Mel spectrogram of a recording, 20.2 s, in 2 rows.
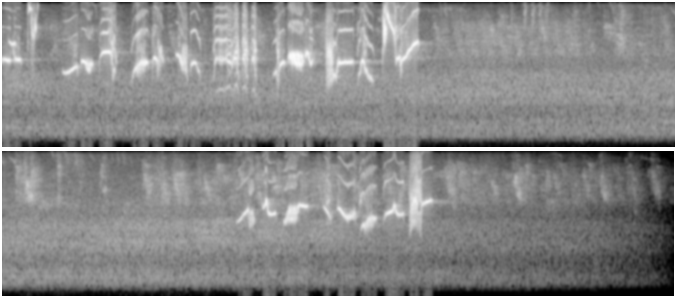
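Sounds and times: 
common blackbird song: 0.0s - 20.1s.

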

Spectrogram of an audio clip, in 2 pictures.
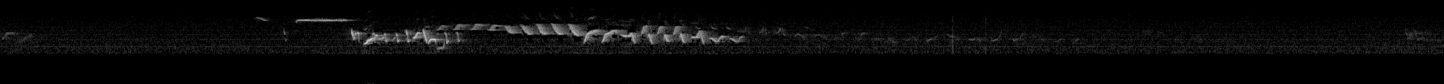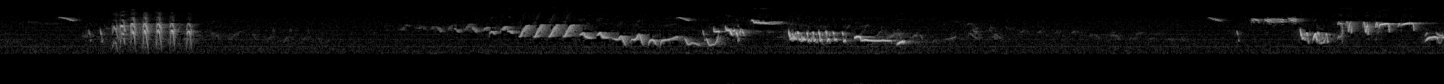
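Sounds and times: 
European robin song: 2.6s - 10.6s, 15.0s - 17.4s, 18.4s - 28.8s.

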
